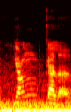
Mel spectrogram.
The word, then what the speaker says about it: Eungella: have done yesterday um it's actually pronounced young gela which means land of the clouds um named by the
